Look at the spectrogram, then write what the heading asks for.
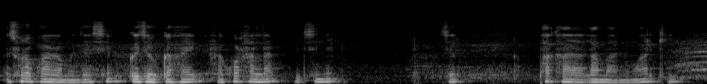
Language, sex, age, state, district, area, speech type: Bodo, male, 18-30, Assam, Kokrajhar, rural, spontaneous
